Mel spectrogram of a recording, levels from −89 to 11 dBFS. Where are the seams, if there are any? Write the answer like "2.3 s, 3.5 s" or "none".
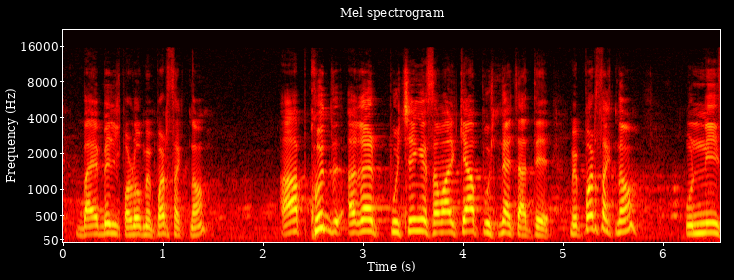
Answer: none

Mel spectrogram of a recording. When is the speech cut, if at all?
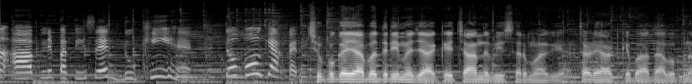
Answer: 3.1 s, 5.8 s

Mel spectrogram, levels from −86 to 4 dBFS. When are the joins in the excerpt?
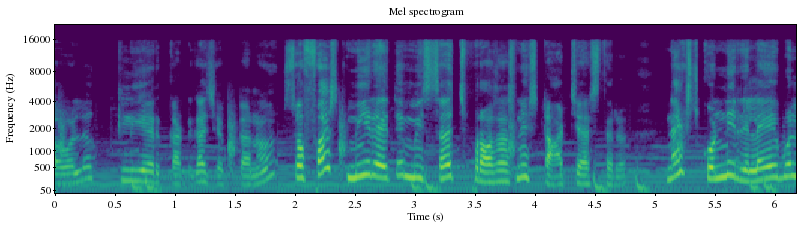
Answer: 1.9 s

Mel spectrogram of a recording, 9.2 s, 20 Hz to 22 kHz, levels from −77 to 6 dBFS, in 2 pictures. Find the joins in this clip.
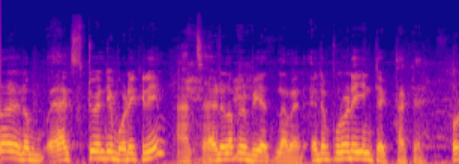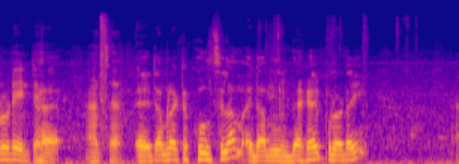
none

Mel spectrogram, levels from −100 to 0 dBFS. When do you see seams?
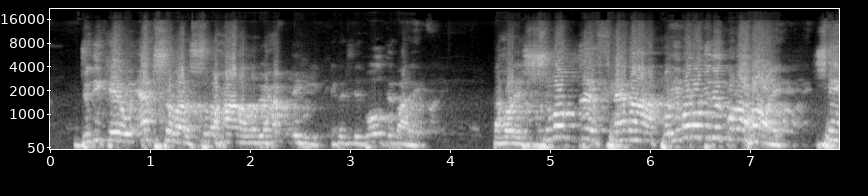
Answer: none

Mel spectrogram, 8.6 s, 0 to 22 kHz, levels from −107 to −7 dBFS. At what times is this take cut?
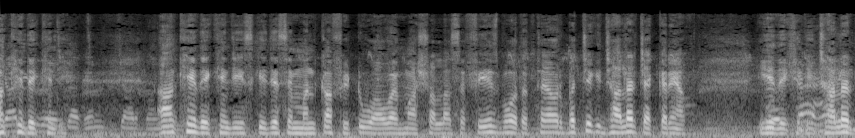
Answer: none

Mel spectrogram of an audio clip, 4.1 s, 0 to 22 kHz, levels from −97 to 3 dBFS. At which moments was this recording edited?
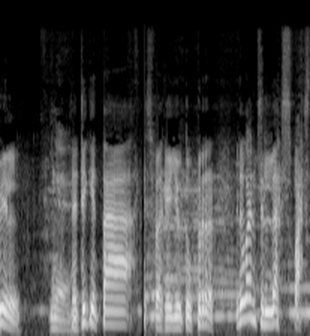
1.9 s

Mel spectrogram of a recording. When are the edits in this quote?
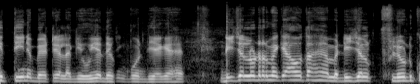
1.2 s

